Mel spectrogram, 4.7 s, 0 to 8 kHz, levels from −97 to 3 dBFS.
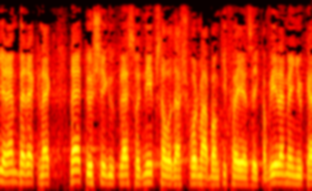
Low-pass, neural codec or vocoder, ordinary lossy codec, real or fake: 7.2 kHz; none; none; real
